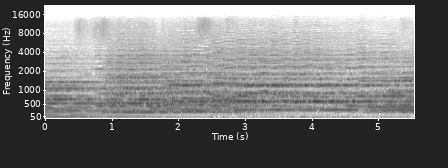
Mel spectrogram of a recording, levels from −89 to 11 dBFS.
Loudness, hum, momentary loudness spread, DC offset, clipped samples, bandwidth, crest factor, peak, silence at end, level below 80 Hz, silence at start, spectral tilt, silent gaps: -24 LUFS; none; 5 LU; under 0.1%; under 0.1%; 15 kHz; 12 dB; -10 dBFS; 0 s; -48 dBFS; 0 s; -4 dB/octave; none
